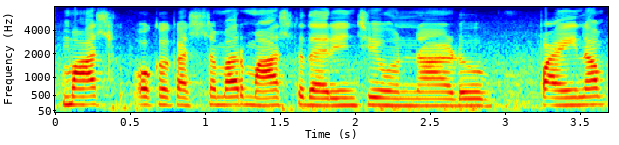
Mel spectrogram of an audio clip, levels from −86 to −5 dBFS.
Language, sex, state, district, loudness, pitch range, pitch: Telugu, female, Andhra Pradesh, Sri Satya Sai, -15 LUFS, 205-225 Hz, 215 Hz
